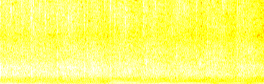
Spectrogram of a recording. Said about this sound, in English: Come on, let's clap our hands right now and thank God for what he's doing in our midst.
